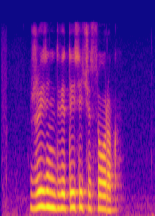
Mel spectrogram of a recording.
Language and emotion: Russian, neutral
